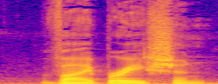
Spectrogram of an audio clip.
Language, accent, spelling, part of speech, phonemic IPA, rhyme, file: English, US, vibration, noun, /vaɪˈbɹeɪʃən/, -eɪʃən, En-us-vibration.ogg
- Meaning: 1. The act of vibrating or the condition of being vibrated 2. Any periodic process, especially a rapid linear motion of a body about an equilibrium position 3. A single complete vibrating motion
